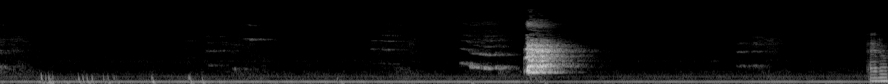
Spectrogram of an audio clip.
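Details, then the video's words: Vocal dog "talking" about the plants, told to bark away: faint whines and grumbles build to one loud, sharp bark in the middle, then quieter murmurs over a constant low electrical hum. "Dog have so much to say about plants"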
